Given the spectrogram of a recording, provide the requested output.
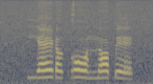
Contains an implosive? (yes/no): yes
